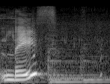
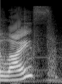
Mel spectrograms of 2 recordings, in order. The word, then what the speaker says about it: Leif: Norwegian pronunciation is Leif. Yeah, I have a cousin. Okay. Yeah, that's what I'm thinking too. Leif. And then it's like some people say life. Leif Erikson is often said Leif.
